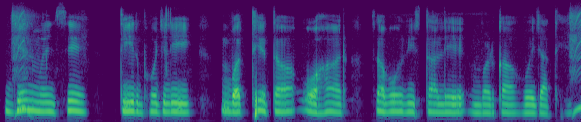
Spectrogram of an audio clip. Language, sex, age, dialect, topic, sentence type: Chhattisgarhi, female, 25-30, Northern/Bhandar, agriculture, statement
